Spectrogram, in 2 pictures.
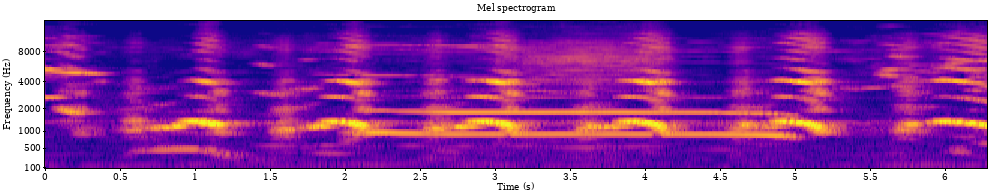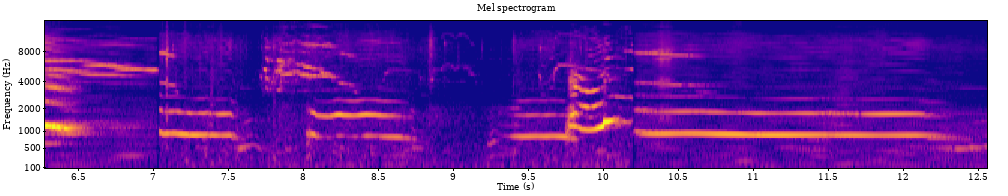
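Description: Background music with long held notes and a run of gliding, arching notes, like a theremin or synthesizer.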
